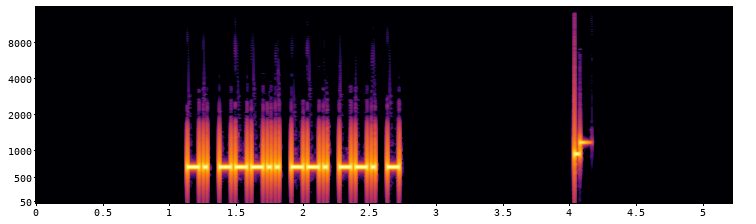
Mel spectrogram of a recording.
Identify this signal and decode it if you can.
Morse code, heard as a keyed tone, about 40 wpm, 700 Hz. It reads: N8GGT
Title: USA Call Signs 40wpm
